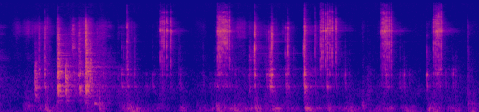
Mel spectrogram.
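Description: A ratchet wrench tightening a bolt on a go-kart, bursts of quick metallic clicking from the pawl, stopping and restarting several times, close and fairly quiet in an otherwise still space.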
